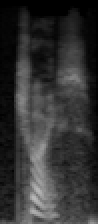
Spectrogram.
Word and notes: choice: American English

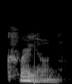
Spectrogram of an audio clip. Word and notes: crayon: British English

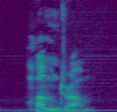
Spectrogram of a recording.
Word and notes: humdrum: British English; American English

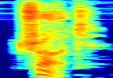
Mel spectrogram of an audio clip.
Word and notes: trot: Australian English

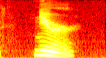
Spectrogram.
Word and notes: nearer: American English

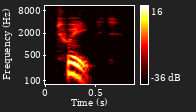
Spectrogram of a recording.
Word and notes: tweaked: Australian English

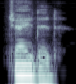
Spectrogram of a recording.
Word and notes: jaded: Australian English

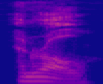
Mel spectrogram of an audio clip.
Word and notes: enrol: Australian English

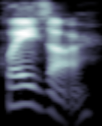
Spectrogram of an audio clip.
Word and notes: quasar: American English

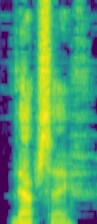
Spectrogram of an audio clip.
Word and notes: vouchsafe: Australian English

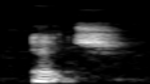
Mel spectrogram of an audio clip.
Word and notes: etch: British English

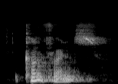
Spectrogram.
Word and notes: conference: British English

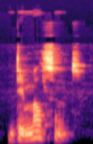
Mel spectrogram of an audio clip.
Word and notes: demulcent: British English

